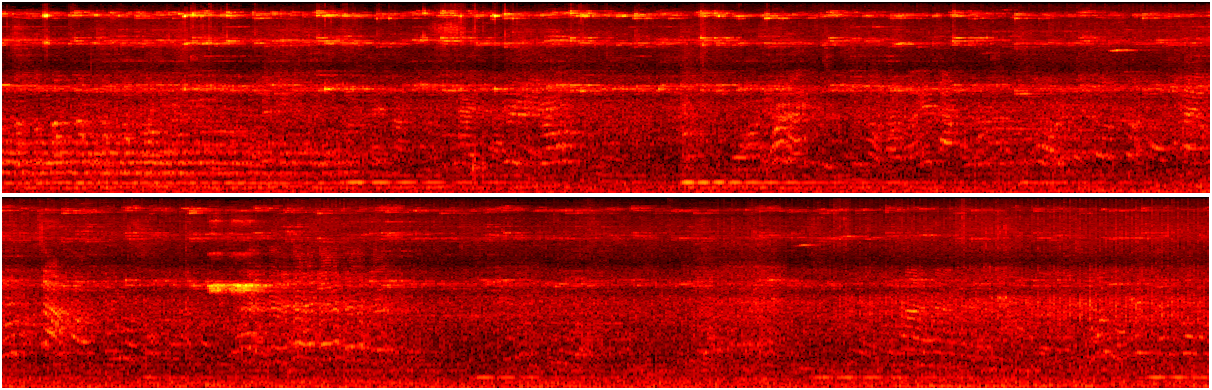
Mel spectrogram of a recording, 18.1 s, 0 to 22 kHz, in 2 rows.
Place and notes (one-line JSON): {"title": "Huaxi St., 萬華區, Taipei City - Traditional temple festivals", "date": "2012-12-04 16:20:00", "latitude": "25.04", "longitude": "121.50", "altitude": "13", "timezone": "Asia/Taipei"}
